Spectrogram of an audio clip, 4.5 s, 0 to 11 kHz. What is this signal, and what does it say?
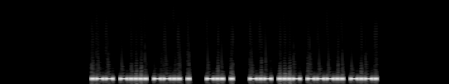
Morse code, heard as a keyed tone, about 51 wpm, 700 Hz. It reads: W6ZE DE KV8C
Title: USA Callsign DE Callsign - 4 Characters - 50wpm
